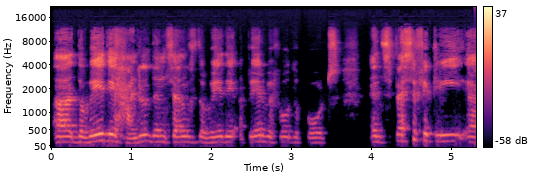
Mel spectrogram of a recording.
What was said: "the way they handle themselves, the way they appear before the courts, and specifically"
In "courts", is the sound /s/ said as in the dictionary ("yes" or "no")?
yes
